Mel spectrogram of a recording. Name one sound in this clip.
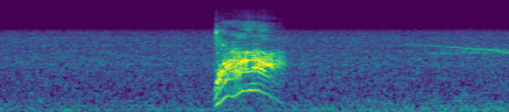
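A cartoon duck squawks excitedly.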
